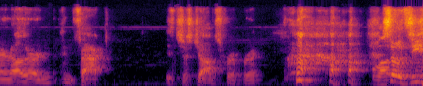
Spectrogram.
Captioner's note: laughs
